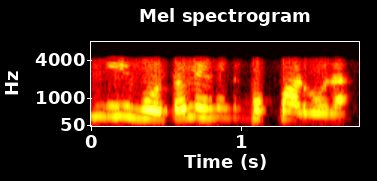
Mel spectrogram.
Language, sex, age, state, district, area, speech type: Kannada, female, 18-30, Karnataka, Gadag, rural, conversation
